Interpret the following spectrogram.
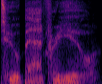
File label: Taunt Aww, Male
